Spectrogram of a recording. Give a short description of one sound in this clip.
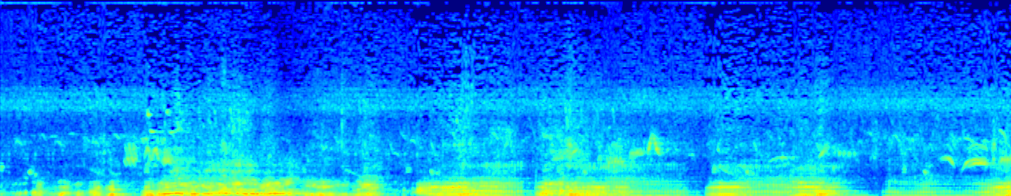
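Lions roar and snarl loudly as they fight.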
